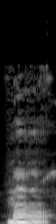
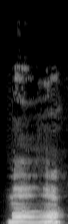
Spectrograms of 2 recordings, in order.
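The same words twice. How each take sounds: First: It has a sharp falling tone. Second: It has a low dipping tone. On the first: "we looked at the fourth tone words" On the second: "Third tone reads ma"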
